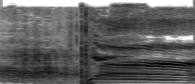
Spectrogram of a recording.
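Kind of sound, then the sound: animal, horse whinnying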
